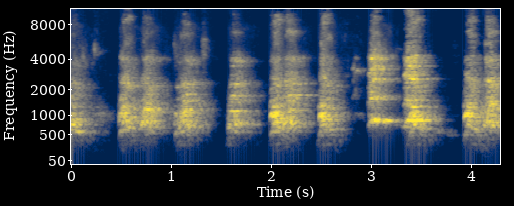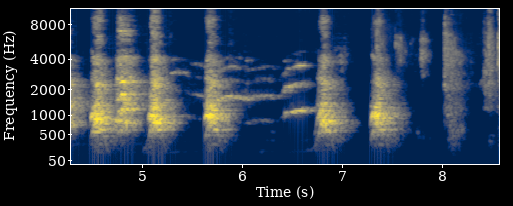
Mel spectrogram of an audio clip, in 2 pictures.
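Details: Blenheim Cavalier King Charles Spaniel puppies at seven weeks, five littermates in a puppy pen, give a steady run of high-pitched yapping barks roughly twice a second, ending in a few whimpering squeaks.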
